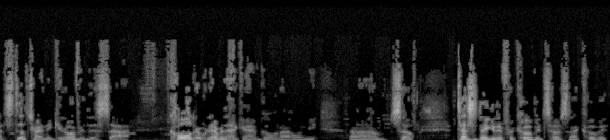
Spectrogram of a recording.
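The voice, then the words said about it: Hoarse, worn-out voice from a cold. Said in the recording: “my voice is shot today ... my voice is shot either way”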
